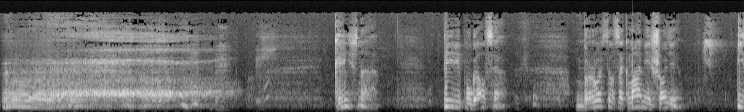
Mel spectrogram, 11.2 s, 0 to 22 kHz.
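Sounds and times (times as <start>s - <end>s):
human voice imitating a beast's roar: 0.0s - 3.7s
speech: 5.2s - 5.7s, 6.7s - 7.6s, 8.6s - 11.1s.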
